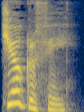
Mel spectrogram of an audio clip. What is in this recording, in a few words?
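"geography", British English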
